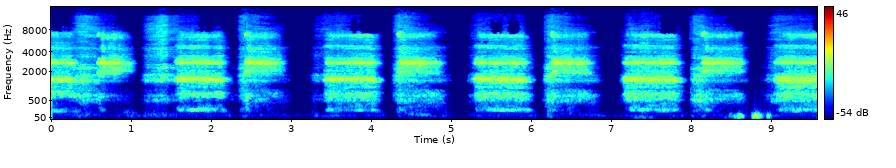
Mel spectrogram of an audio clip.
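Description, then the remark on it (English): Fast, steady breathing through the mouth during a guided breathing exercise, in its second minute: about ten loud, airy huffs in a brisk regular rhythm, inhales and exhales following each other with short pauses between, and no talking. “You can also breathe through the nose, but better through the mouth, goes easier.”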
